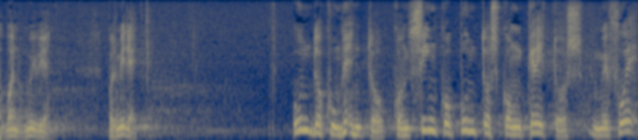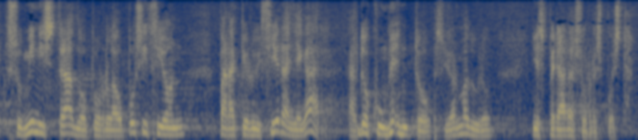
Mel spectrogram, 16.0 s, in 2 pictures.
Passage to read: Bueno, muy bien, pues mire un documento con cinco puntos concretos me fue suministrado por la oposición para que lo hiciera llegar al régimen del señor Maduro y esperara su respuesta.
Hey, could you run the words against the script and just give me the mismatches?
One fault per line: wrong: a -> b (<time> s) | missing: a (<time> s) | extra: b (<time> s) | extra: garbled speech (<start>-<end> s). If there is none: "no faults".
wrong: régimen -> documento (12.5 s)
